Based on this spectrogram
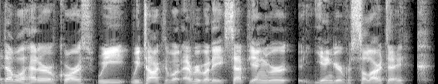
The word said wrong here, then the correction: Yangervis: Yen Hervis. – Yen Hervis. Okay, why is the G pronounced like an H?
